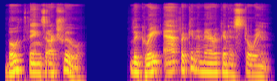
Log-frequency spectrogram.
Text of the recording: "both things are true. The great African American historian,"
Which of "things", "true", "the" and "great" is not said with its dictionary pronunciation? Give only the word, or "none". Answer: none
